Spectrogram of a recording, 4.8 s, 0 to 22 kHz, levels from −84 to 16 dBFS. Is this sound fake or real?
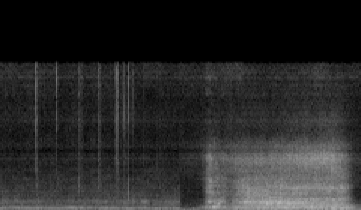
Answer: fake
